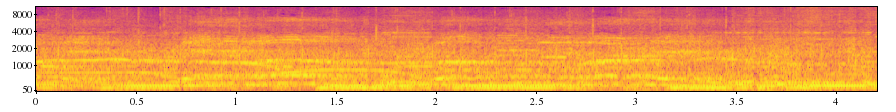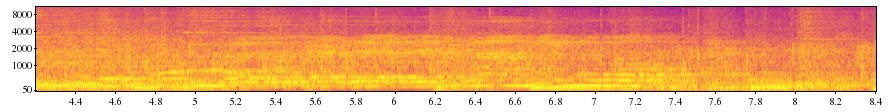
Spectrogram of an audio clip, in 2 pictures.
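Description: Live acoustic guitar played with the feet, steady bass notes under the melody, with whoops and cheers from the audience rising and falling over it.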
